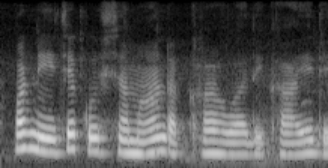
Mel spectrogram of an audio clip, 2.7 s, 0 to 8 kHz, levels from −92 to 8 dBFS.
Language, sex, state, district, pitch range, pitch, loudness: Hindi, female, Jharkhand, Ranchi, 175-210 Hz, 190 Hz, -17 LUFS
